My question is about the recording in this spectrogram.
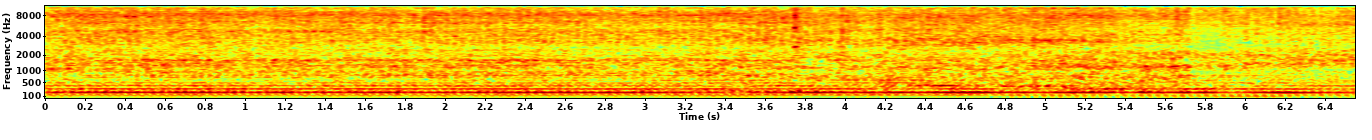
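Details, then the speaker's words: Curbside-found Weed Eater walk-behind mower, flywheel key previously broken by a blade impact, cutting with a steady, even engine note holding speed under load, no misses, knocks or surging; normal running, carb tidy, rinse and oil change planned. "we'll take it. Runs good. I think we'll give the carb a quick tidy and give her a good rinse and change oil, and away we go."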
